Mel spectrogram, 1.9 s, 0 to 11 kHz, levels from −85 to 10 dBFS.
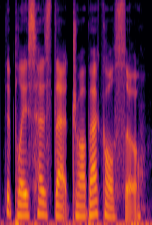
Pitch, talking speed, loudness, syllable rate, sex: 160 Hz, 190 wpm, -17 LUFS, 5.3 syllables/s, female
